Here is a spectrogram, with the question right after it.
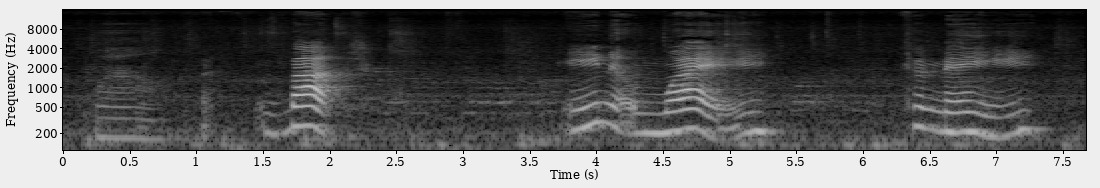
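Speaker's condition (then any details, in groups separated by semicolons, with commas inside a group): Friedreich's ataxia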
